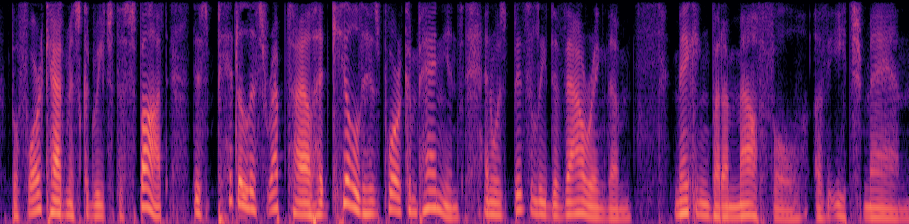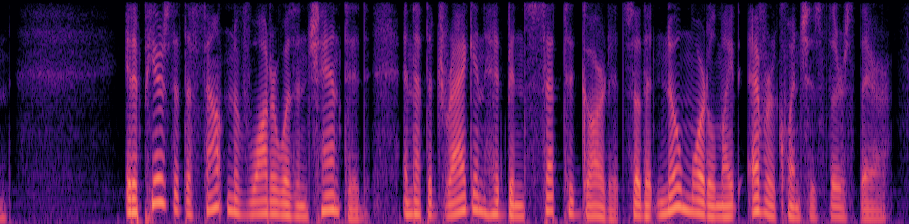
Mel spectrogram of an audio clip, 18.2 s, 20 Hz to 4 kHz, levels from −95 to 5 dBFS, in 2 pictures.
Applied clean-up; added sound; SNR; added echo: none; none; none; none.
